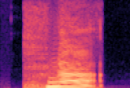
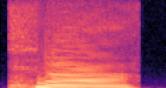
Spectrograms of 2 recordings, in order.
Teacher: All these nasals that you heard were voiceless nasals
